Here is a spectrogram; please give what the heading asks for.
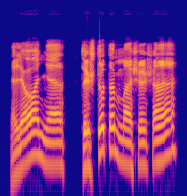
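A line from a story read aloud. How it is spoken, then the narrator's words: Group yelling far. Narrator (Russian): орали они Ромашкину, идущему далеко впереди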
